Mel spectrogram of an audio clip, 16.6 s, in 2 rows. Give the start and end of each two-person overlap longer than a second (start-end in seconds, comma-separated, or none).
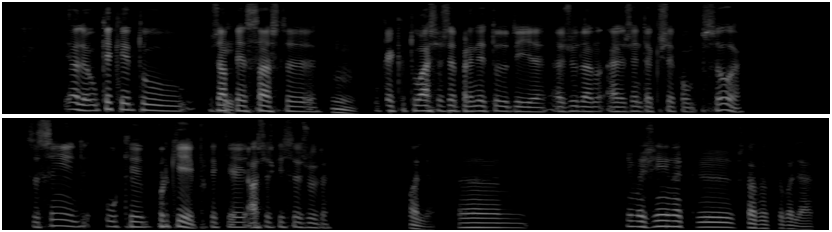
none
